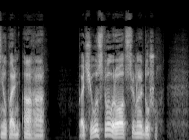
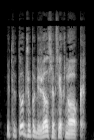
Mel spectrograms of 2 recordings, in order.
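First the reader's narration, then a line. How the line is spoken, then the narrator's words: Scoffing snort. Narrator (Russian): хмыкнул полковник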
